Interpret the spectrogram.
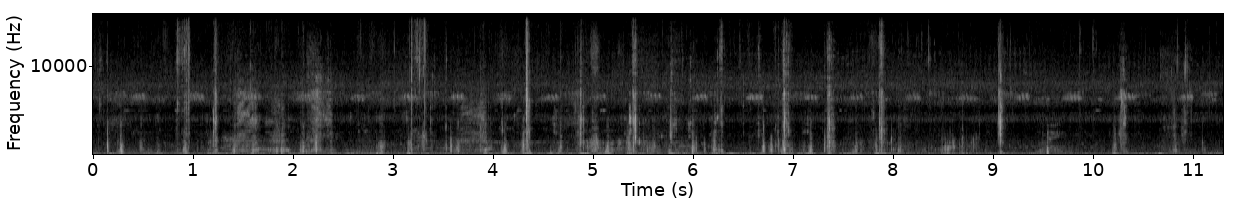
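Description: A person eating by hand, chewing pork close to the microphone: many short, irregular wet clicks and smacks of the mouth. A faint steady insect chirring runs behind.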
